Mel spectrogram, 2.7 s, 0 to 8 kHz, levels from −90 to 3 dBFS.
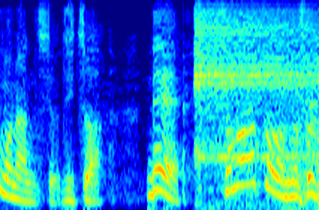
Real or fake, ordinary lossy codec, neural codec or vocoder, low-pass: real; Opus, 16 kbps; none; 7.2 kHz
